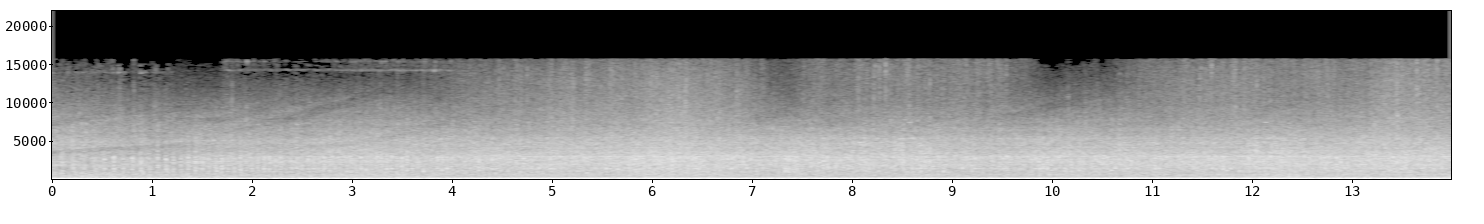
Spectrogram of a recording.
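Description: A tank engine rumbles steadily as the tank drives over rough ground.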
